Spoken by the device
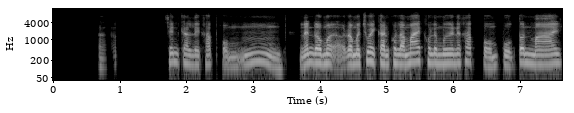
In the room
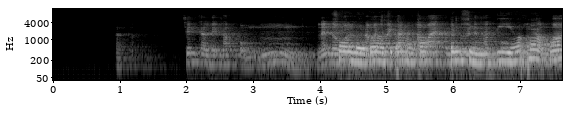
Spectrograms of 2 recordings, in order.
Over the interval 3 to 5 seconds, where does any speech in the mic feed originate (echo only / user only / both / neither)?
both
